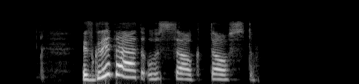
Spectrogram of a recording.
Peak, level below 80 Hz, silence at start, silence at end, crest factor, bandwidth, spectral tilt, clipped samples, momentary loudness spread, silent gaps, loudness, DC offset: 0 dBFS; -64 dBFS; 0.85 s; 1.2 s; 18 dB; 8 kHz; -4 dB/octave; under 0.1%; 13 LU; none; -16 LUFS; under 0.1%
